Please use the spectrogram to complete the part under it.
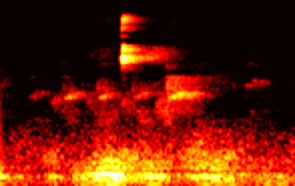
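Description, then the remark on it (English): Faint birds chirping, a few thin high tweets rising over a soft, low background rumble, with one brief sharper chirp near the middle. “Thank you for the beautiful birds.”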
